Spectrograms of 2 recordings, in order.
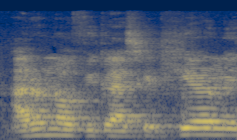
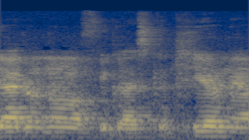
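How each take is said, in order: First: The voice is loud, close to yelling. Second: The voice is at a normal speaking volume. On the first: "speaking quite loudly" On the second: "here I am at a normal tone"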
